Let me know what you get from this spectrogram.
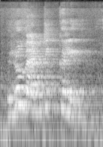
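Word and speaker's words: romantically: रोमांटिकली, रोमांटिकली A silent है।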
